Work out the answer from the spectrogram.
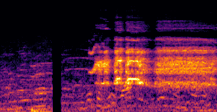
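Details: Rooster crow rising into a loud, harsh, harmonic-rich call that holds level for over a second, preceded by a dull low rumble and a brief cut to silence.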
